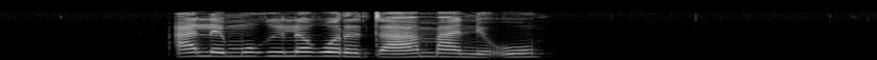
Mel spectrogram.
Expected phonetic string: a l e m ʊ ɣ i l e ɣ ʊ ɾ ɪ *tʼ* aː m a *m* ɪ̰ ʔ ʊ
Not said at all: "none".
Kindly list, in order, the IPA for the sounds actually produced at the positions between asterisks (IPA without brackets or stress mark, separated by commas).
tʼ, n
